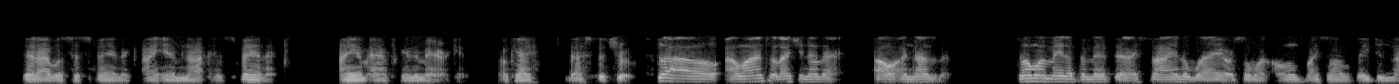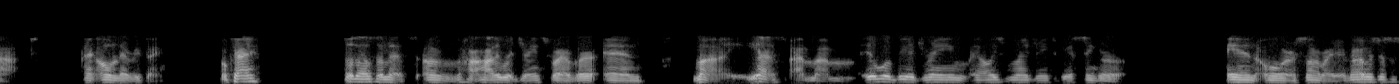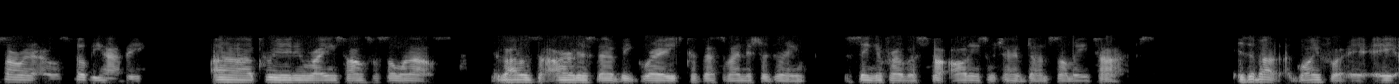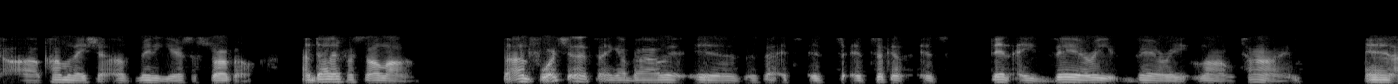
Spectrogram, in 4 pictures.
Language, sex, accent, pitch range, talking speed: English, male, American, 95-110 Hz, 175 wpm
